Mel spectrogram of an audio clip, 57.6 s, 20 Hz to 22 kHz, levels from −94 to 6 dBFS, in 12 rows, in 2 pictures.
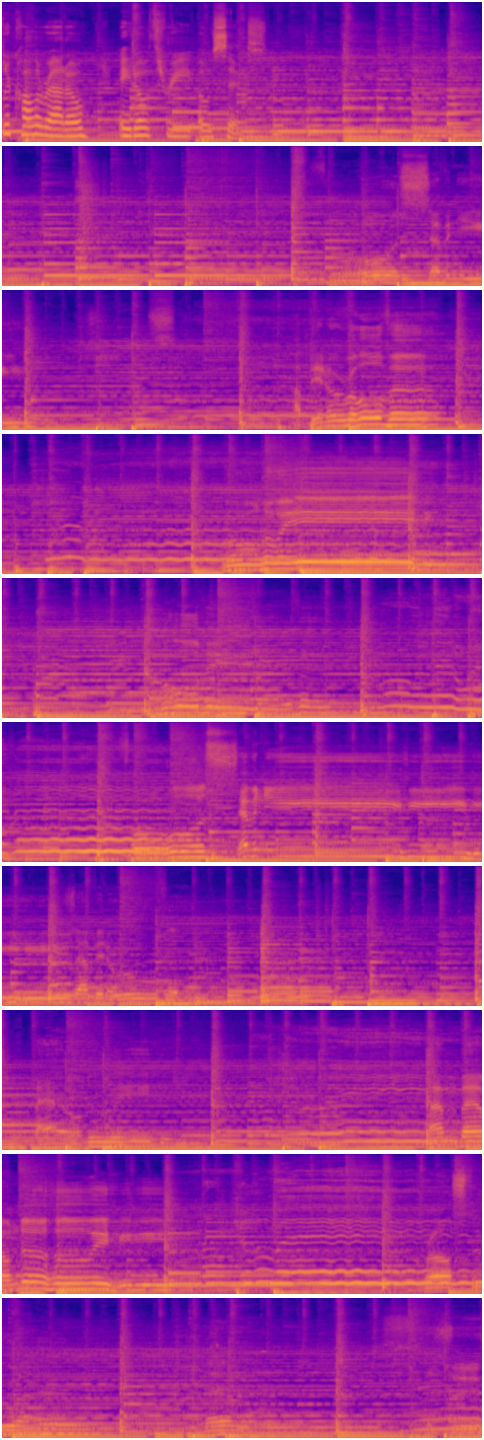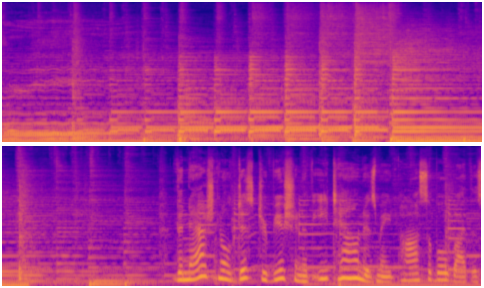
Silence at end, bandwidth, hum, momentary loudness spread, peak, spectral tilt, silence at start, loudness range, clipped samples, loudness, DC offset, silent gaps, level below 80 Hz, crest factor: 0 s; over 20 kHz; none; 10 LU; -4 dBFS; -5.5 dB/octave; 0 s; 6 LU; under 0.1%; -23 LUFS; under 0.1%; none; -32 dBFS; 20 dB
